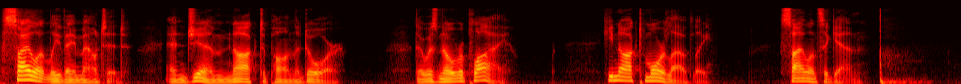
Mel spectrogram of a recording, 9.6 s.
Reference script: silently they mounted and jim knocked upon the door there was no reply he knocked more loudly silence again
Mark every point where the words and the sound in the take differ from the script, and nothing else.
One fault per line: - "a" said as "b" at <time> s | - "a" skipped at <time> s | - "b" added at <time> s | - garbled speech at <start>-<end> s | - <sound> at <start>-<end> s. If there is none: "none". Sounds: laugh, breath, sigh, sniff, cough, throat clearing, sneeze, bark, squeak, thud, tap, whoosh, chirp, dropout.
- thud at 8.8-9.3 s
